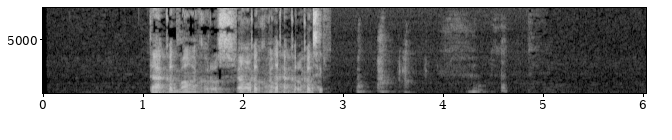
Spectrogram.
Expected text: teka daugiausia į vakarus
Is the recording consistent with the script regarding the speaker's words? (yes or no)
no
